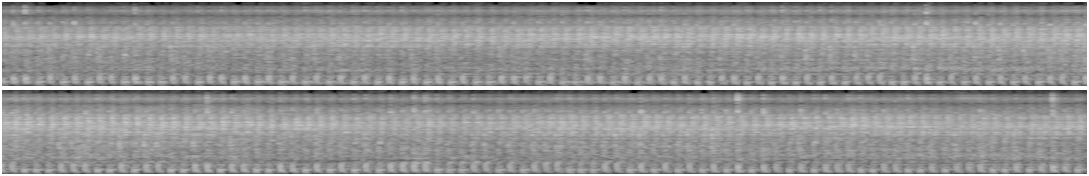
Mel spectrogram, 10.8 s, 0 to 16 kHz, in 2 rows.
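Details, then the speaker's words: Classic Italian Gilera 124 5V lightweight, fresh off the workbench, on its first proper road run: slightly uneven beat with occasional pops, running a touch rough. Owner suspects it is only carburation; jetting, plugs and points timing are still to be checked. "how was that uh Popp on it's not running right okay but work in progress yeah it's only carburation"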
